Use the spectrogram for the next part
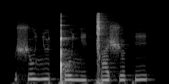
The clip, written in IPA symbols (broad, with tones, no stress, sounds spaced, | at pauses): ʃ u˧˥˧ ʎ ʉ˥˨ ǃ o˧˥˧ ʎ i˧˩ ɡ͡ǀ a˥˨ ʃ ɵ˧˥˧ k i˧˥˧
